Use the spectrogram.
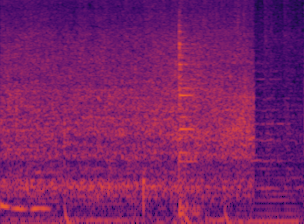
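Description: Pepper steak frying in a pot, an even close sizzle with a few utensil scrapes and a brief metallic clink, the hiss dropping somewhat toward the end; no one speaks.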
